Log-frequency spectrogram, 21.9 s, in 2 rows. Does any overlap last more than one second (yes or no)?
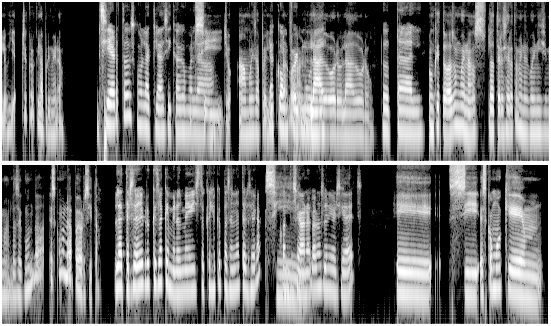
yes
